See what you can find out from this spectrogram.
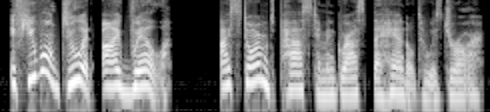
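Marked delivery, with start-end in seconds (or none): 0.1-1.7 high, loud defiant threat; angry. A narrator's reading. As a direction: fire it back, loud and high. Heated quarrel.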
